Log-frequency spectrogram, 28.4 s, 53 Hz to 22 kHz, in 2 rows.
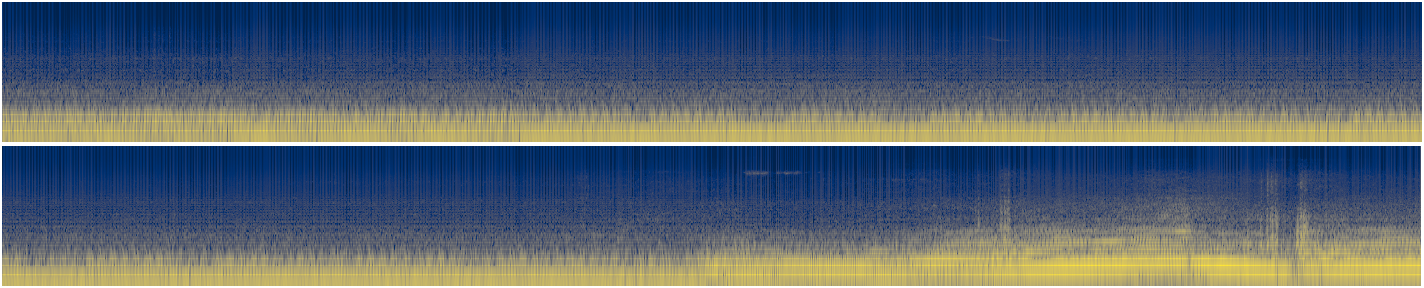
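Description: Turbocharged Honda K20 four-cylinder engine in an Acura RSX Type-S, driving at steady revs with a low, even drone. About three quarters of the way through, the engine note swings, climbing for a few seconds and then dropping back before settling steady again.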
